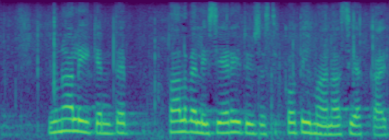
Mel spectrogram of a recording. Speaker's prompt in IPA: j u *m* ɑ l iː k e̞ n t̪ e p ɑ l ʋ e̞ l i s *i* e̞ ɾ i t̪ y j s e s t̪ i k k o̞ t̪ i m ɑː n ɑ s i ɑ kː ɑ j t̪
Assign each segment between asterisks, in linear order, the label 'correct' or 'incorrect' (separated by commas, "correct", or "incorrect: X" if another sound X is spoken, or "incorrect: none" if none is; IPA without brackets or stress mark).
incorrect: n, correct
